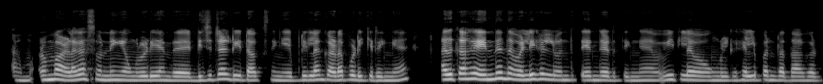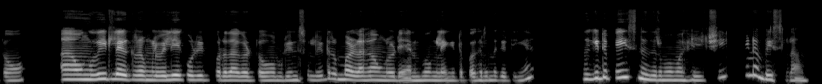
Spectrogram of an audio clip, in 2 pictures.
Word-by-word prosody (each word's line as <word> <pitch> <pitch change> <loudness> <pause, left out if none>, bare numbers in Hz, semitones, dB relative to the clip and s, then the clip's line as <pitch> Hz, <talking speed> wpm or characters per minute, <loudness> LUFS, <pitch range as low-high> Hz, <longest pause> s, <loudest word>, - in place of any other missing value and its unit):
அ - - -12
ஆமா 185 +1 -6
ரொம்ப 225 +2 +4
அழகா 210 +5 +3
சொன்னீங்க. 205 -1 +1
உங்களுடைய 195 +1 +2
இந்த 185 0 +1 0.2
டிஜிட்டல் 215 +5 +2
டீடாக்ஸ் 195 -1 -1
நீங்க 190 -1 -2
எப்டிலாம் 200 +4 0
கடை 200 +1 +3
பிடிக்கிறீங்க, 185 -2 -1 0.5
அதுக்காக 255 +2 +6
எந்தெந்த 260 +3 +4
வழிகள் 230 +2 +3
வந்து 205 0 -5
தேர்ந்தெடுத்தீங்க, 190 -2 -2 0.2
வீட்ல 220 -1 0 0.2
உங்களுக்கு 185 0 -4
ஹெல்ப் 200 +1 -1
பண்றதாகட்டும், 185 -1 -4 0.4
அ - - +3
உங்க 230 0 +3
வீட்ல 245 -1 +5
இருக்குறவங்கள 210 -2 +1
வெளியே 220 +2 +4
கூட்டிட்டு 205 -1 -3
போறதாகட்டும், 185 -1 -2
அப்டின்னு 190 +1 -6
சொல்லிட்டு 200 +6 -7
ரொம்ப 225 -1 0
அழகா 195 +1 0
உங்களுடைய 185 -1 -3
அனுபவங்கள 185 0 -2
என்கிட்ட 180 0 -10
பகிர்ந்துகிட்டிங்க. 185 +3 -7 0.5
உங்க 240 0 -3
கிட்ட 315 +3 +2
பேசினது 270 -12 +1
ரொம்ப 200 0 -2
மகிழ்ச்சி 190 - -6 0.2
மீண்டும் 415 - -1
பேசலாம். 95 - -8
195 Hz, 160 wpm, -24 LUFS, 185-220 Hz, 0.5 s, அதுக்காக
